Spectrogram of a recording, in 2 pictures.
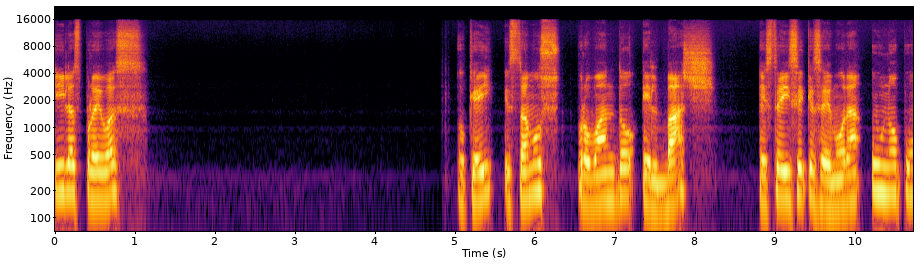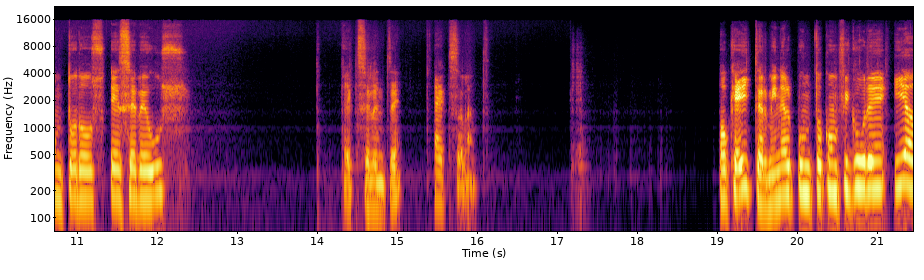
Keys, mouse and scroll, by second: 0.4 scroll down 2, 1.1-1.9 scroll down 2, 1.9-2.6 scroll down 1, 2.6 scroll down 1, 3.7 scroll down 2, 4.7-6.6 scroll up 4, 6.6 scroll up 1, 8.0-8.6 scroll up 2, 8.6 scroll up 1, 13.2 scroll down 2, 20.5 click, 21.2 Up.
